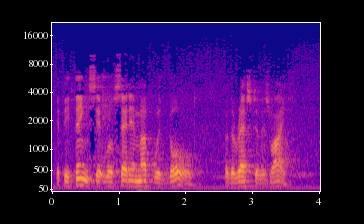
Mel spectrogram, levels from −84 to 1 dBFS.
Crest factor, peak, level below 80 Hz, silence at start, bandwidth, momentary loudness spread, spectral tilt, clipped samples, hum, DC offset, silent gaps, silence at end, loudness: 16 dB; -8 dBFS; -58 dBFS; 0 s; 13.5 kHz; 17 LU; -4.5 dB/octave; under 0.1%; none; under 0.1%; none; 0 s; -24 LUFS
